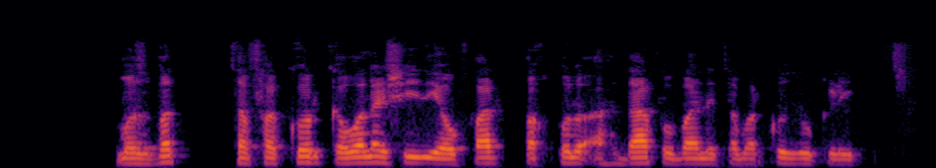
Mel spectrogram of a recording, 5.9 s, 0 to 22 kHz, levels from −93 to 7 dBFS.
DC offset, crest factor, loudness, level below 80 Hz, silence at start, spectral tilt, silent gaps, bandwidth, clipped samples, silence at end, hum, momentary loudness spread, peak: under 0.1%; 20 dB; -32 LUFS; -82 dBFS; 0.75 s; -7 dB/octave; 1.20-1.43 s, 3.23-3.27 s; 8 kHz; under 0.1%; 0.55 s; none; 10 LU; -12 dBFS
